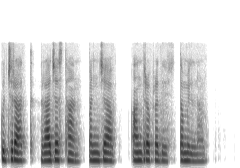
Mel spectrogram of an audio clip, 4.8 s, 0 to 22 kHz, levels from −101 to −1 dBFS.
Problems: none marked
